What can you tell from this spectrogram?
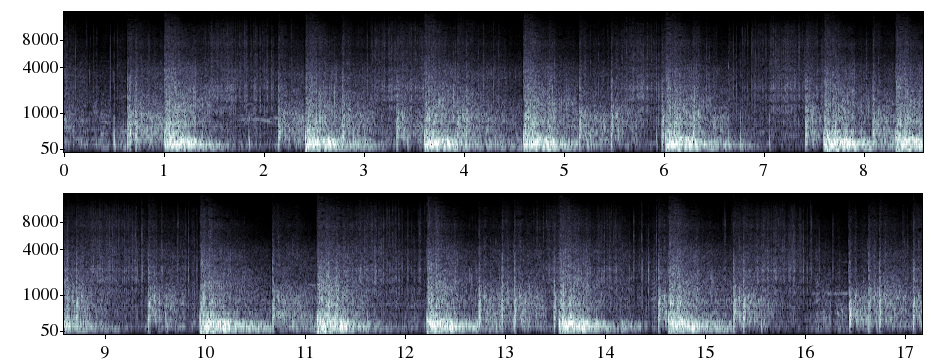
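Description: Aerial firework shells bursting overhead in rapid succession, a loud bang about once a second, each trailing off before the next.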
